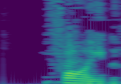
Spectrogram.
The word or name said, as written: fine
